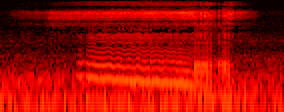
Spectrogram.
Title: Who snores the most? #snores #dog #frenchbulldog #dogsnoring #dogsnores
